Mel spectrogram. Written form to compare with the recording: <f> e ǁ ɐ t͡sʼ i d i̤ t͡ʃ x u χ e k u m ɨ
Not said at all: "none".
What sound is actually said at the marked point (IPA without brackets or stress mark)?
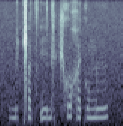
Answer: b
